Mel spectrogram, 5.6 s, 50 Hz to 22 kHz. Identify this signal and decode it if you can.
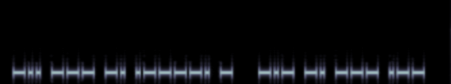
Morse code, heard as a keyed tone, about 25 wpm, 600 Hz. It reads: DON'T KNOW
